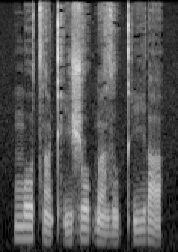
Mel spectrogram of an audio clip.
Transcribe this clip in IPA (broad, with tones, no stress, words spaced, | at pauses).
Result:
moː˦t͡sã˨ kʼi˨˦ ʃoː˦ɡ͡bã˨zu˨ kʼiː˦ɾa˨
